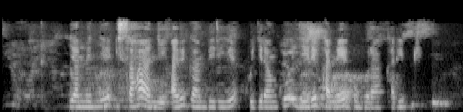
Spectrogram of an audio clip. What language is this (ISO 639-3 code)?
kin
